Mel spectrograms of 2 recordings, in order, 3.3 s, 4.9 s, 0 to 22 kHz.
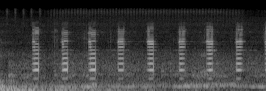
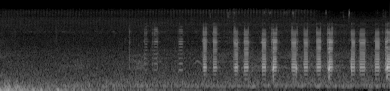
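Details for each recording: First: Metal detector test comparing Nokta/Makro Simplex+ and XP Orx on factory settings: clean, steady repeatable beep about three times a second on each sweep over a buried silver Morgan dollar, reading a solid 93 to 95 VDI. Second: Nokta/Makro Simplex+ metal detector, factory settings, silver Mercury dime buried 8–9 inches with nails: short, uneven squeaky beeps where the dime tone barely shows through the iron chatter; faint target masked by iron.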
